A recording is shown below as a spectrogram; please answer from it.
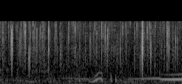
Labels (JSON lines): {"label": "biophony, cascading saw", "recorder": "SoundTrap 600 or HydroMoth"}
